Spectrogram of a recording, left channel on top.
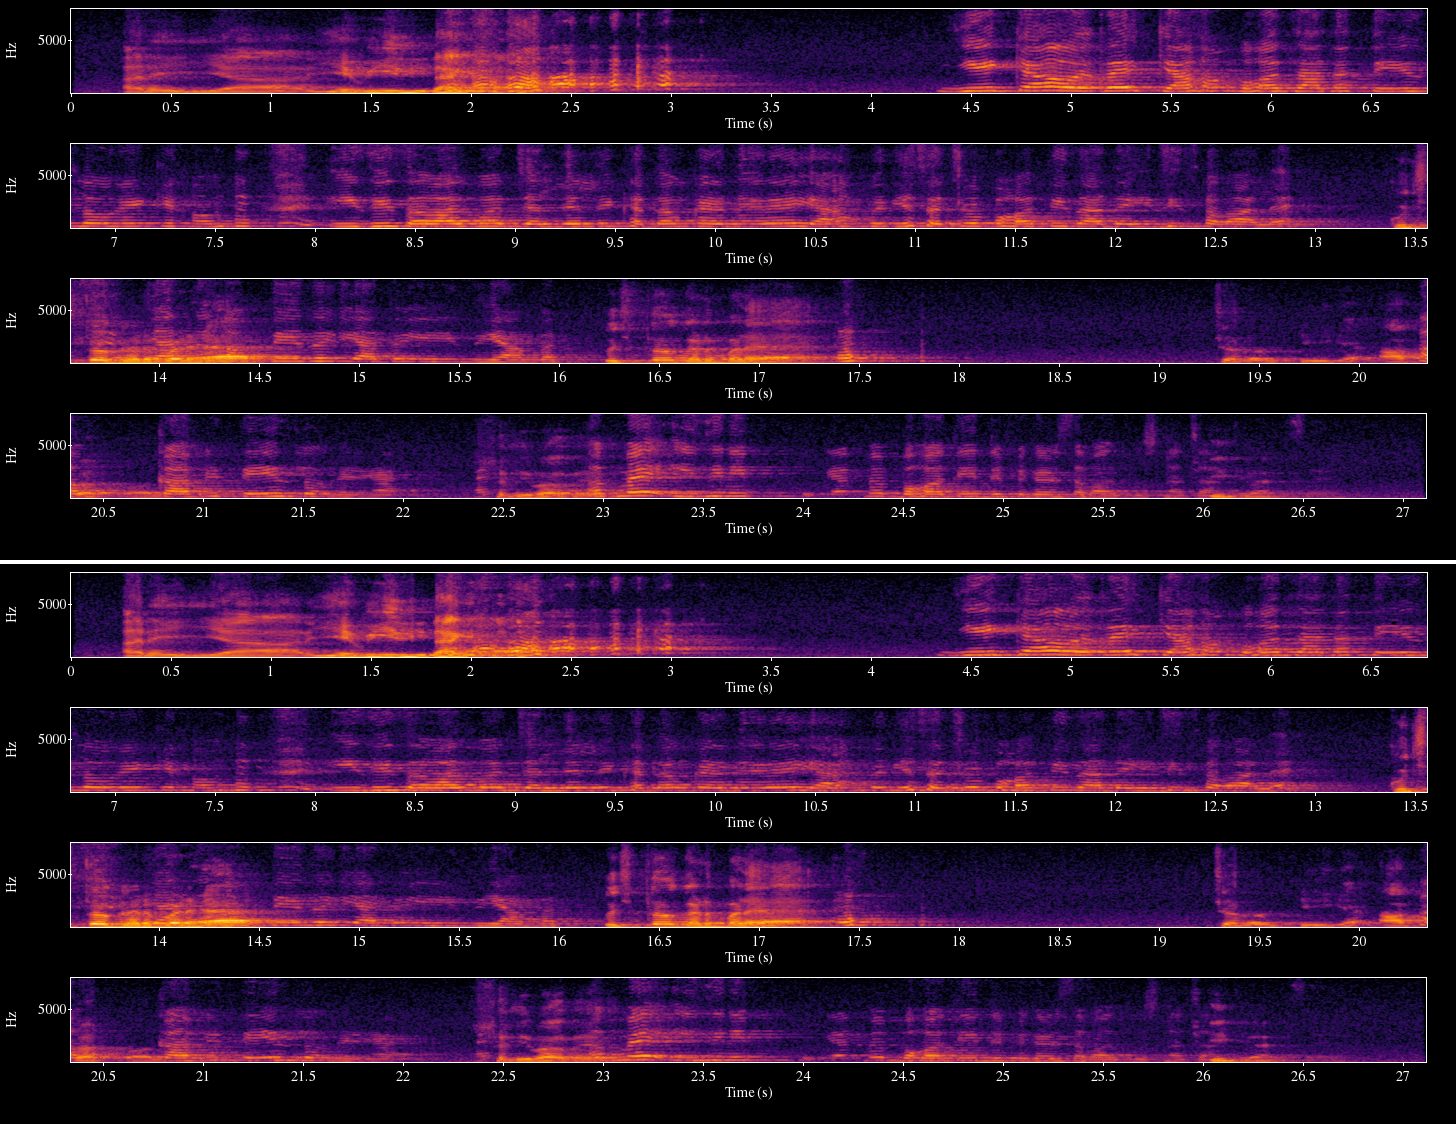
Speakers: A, on the right; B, on the left.
A: अरे यार ये भी इजी था
B: <laughs>
A: क्या
B: ये क्या हो रहा है क्या हम बहुत ज्यादा तेज लोग हैं कि हम इजी सवाल बहुत जल्दी जल्दी खत्म कर दे रहे हैं या फिर ये सच में बहुत ही ज्यादा इजी सवाल है?
A: कुछ तो गड़बड़
B: या तो
A: है
B: हम तेज है या तो ये इजी है आप बताओ
A: कुछ तो गड़बड़ है
B: <laughs>
A: चलो ठीक है आपका
B: हम
A: सवाल
B: काफी तेज लोग हैं यार
A: सही बात है यार
B: अब मैं इजी नहीं पूछूंगी अब मैं बहुत ही डिफिकल्ट सवाल पूछना चाहती
A: ठीक
B: हूँ
A: है
B: आपसे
